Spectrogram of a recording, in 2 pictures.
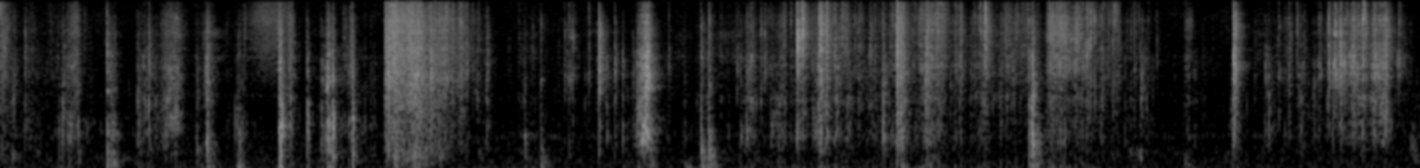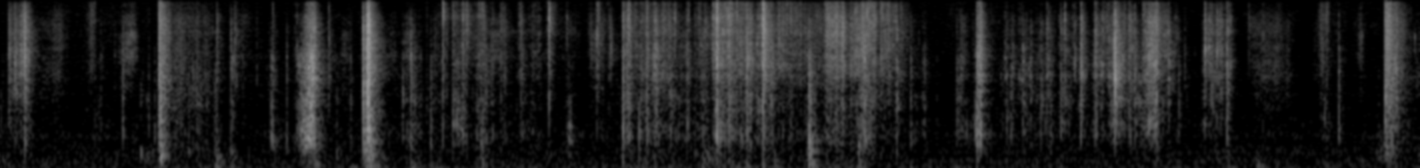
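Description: Trading card packs being torn open and their wrappers crinkled, with irregular sharp clicks and rustles as the cards are handled. A longer tearing sound comes about four seconds in.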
